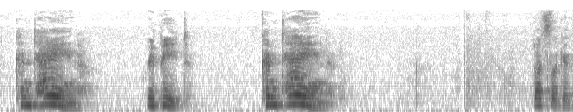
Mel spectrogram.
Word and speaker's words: contain: control the next one is the same this o is reduced this syllable is stressed contain repeat contain let's look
